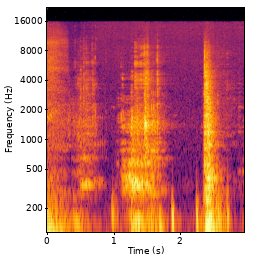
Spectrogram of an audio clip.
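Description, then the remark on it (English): A drawer in an ensuite bathroom slides open with a rattling, scraping rumble as someone checks it to clear it out, followed by a few short knocks and a final sharp clatter, fairly loud with no talking. “So I've got a lot of space in this bathroom, and I suppose I could clear out a drawer or two. Let me see.”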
